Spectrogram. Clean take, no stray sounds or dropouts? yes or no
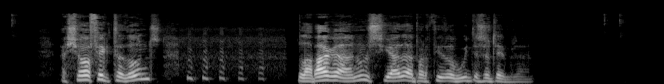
no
